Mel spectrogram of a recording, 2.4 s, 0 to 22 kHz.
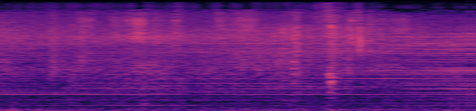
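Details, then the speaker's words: Repaired Mercedes 600 throttle bodies connected to the vehicle with ignition on: a faint, steady electric buzz as the throttle bodies learn, which is normal adaptation with the E-gas module. "first thing you hear is the buzzing noise that's learning"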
